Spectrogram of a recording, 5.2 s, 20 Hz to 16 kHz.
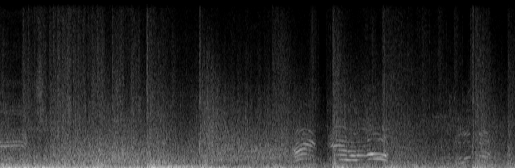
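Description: A walking Stuka rocket artillery barrage in Company of Heroes 2 gives a dense, continuous roar of explosions and launches, with someone commentating over the top.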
